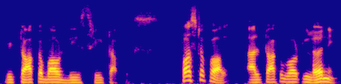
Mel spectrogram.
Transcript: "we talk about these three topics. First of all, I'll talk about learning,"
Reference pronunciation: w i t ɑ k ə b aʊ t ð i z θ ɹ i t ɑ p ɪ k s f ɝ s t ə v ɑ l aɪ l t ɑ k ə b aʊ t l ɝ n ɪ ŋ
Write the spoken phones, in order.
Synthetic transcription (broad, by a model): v i t ɑ k ə b aʊ t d i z t ɹ i t ɑ p ɪ k s f ɝ s t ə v ɑ l aɪ l t ɑ k ə b aʊ t l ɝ n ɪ ŋ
